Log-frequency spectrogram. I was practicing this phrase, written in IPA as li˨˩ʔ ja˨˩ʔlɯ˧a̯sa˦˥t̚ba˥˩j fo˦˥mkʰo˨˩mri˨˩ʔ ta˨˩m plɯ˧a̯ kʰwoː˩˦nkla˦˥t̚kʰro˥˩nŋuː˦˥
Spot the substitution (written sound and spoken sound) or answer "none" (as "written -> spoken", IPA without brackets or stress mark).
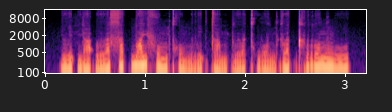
none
